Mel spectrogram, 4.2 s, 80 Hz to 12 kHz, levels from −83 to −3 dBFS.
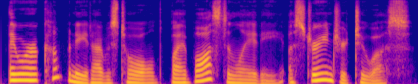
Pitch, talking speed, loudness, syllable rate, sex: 170 Hz, 200 wpm, -17 LUFS, 5.4 syllables/s, female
